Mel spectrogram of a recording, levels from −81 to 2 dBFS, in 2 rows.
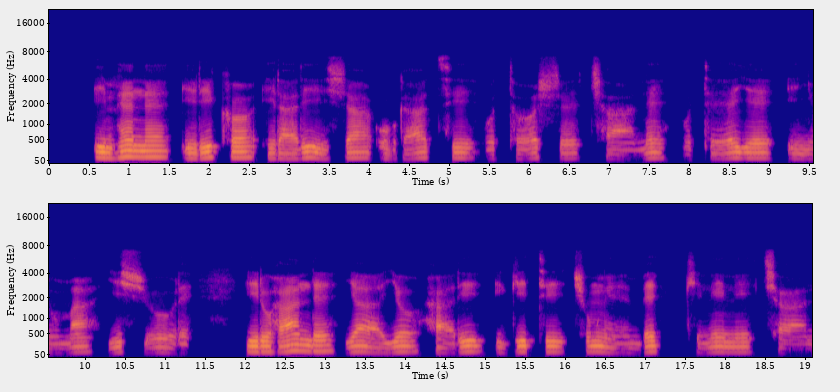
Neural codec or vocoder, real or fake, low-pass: none; real; 7.2 kHz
